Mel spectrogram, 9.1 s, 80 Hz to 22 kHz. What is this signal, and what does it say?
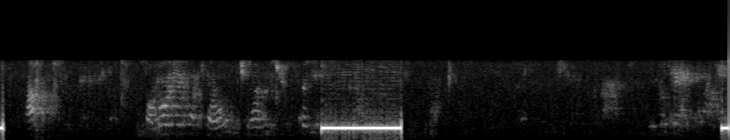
Ringback tone (Europe, 425 Hz), with speech.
